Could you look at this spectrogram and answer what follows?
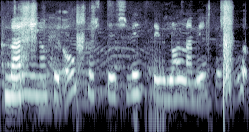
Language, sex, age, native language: Icelandic, female, 13, Icelandic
